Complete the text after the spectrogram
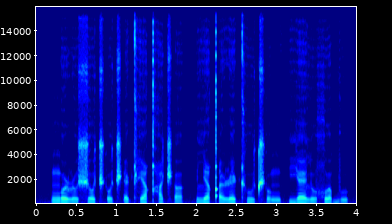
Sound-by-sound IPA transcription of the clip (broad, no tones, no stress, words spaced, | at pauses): ŋoɭo ʃot͡ʃʼot͡ʃʼɛ ʈʰeqʰʌt͡ʃʼʌ | liqʼe ɭe ʈʰut͡ʃʼoŋ | jɛlu χʷʌbu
